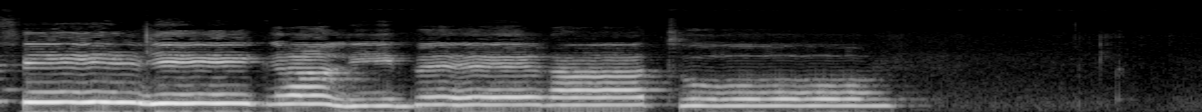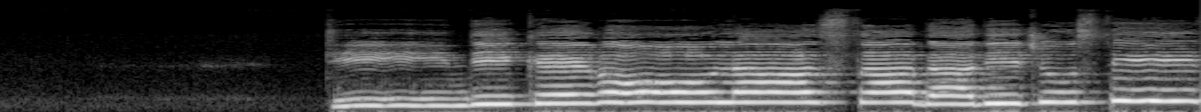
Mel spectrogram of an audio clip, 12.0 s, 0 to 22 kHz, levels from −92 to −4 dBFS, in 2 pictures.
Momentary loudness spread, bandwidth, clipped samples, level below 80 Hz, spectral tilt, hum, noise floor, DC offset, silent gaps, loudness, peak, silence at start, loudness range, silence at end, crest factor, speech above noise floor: 12 LU; 11 kHz; under 0.1%; -54 dBFS; -5 dB/octave; none; -67 dBFS; under 0.1%; none; -18 LUFS; -4 dBFS; 0 s; 15 LU; 0 s; 14 dB; 49 dB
